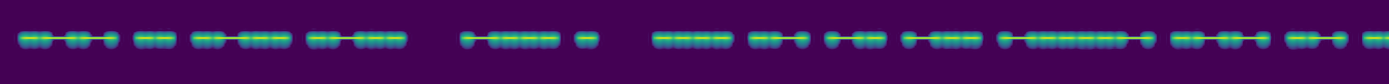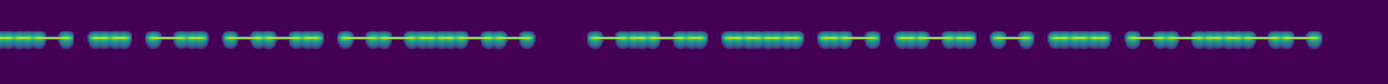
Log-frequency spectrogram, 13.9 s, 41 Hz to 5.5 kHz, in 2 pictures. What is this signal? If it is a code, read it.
Morse code, heard as a keyed tone, about 25 wpm, 600 Hz. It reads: WILL BE HAND-WAVING, CHARTS,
